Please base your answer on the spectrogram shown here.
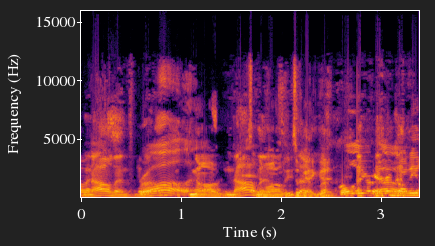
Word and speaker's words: New Orleans: Because I'm terrible at pronunciation. Nolans, bro.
